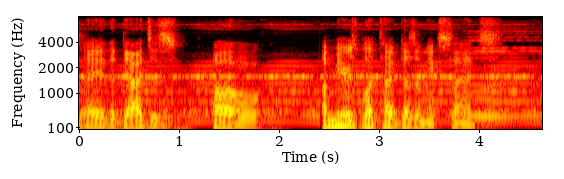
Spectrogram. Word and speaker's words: Amir: the dad's is oh amir's blood type doesn't make sense so you you figure from that okay he hits his b um Jack said I wonder why they pronounce Amir like a mirror that might have just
